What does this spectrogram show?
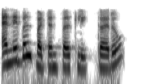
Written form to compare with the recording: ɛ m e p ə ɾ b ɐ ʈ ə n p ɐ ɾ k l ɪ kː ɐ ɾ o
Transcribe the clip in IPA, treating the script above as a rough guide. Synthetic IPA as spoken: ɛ n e b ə l b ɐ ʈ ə n p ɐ ɾ k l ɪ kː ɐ ɾ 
